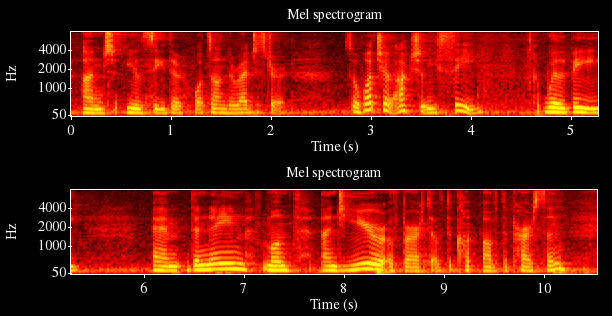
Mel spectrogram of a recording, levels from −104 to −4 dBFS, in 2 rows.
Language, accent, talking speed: English, Irish, 165 wpm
